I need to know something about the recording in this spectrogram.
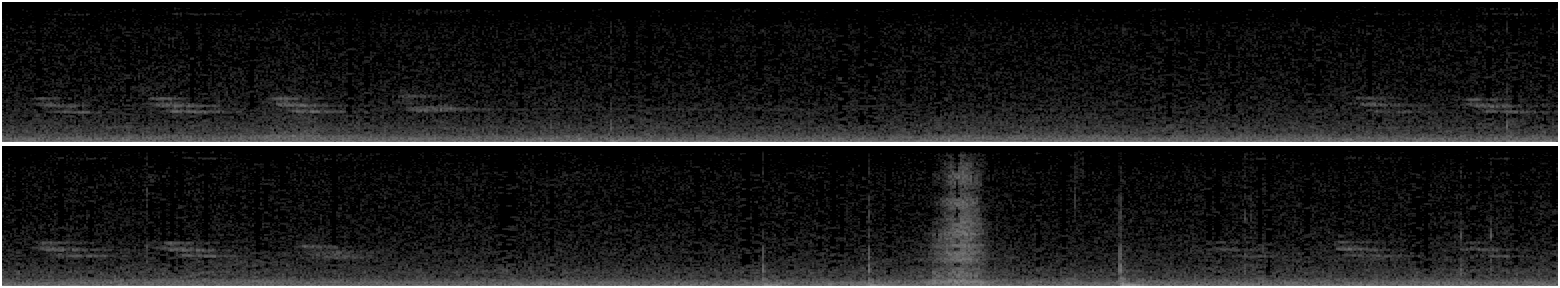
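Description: Liquid trickles from a plastic bottle into a cup.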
